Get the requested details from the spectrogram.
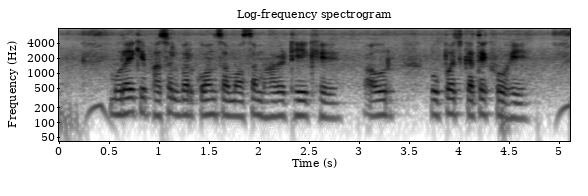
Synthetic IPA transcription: mʊɾəjkepʰəsəlpəɾkɔːnsɐmɔːsəmɦɐʋeʈʰiːkɦɛ | ɔːɾupət͡ʃkət̪ekɦoɦi

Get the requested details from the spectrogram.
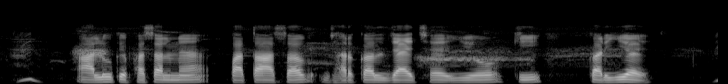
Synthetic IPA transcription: alukepʰəsəlmẽ | pət̪asəbd͡ʒʱəɾkəld͡ʒajt͡ʃʰɛjokikəɾije

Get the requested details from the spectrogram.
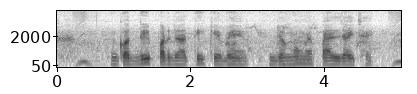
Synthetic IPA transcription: ɡəd̪ːipəɾd͡ʒaːt̪ikebʱẽːɾd͡ʒəmːumẽpɛːld͡ʒaːit͡ʃʰɛ̰

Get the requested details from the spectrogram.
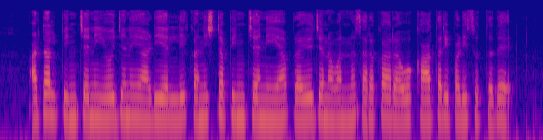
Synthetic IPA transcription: ɐ̰ʈɐlpiɲt͡ʃɐnijɔːd͡ʒɐnɛjɐːɽijɐlːikɐniʂʈʰɐpiɲt͡ʃɐnijɐpɾɐjɔːd͡ʒɐnɐʋɐnːusɐɾkaːɾɐʋukaːt̪ɐɾipɐɽisut̪ːɐd̪e̞

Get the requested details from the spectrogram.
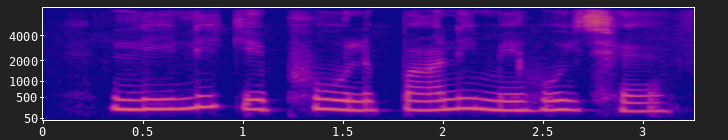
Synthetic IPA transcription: liːlikepʰuːlpaːnimẽɦuit͡ʃʰɛ

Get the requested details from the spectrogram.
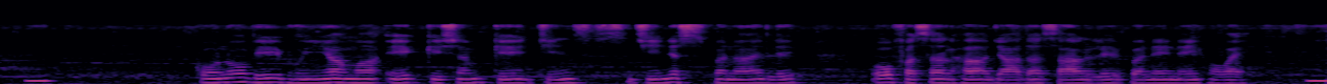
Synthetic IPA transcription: koːnõbʱibʱujãmãʔeːkːɪsəmke | d͡ʒiːnəsbənaːele | oːfʰəsəlɦazjaːd̪asaːlːebənenɐɦĩɦoːe

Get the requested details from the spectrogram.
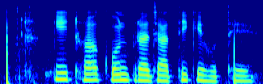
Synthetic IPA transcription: kiʈʰəkoːnpɾad͡ʒaːt̪ikeɦoːt̪eː

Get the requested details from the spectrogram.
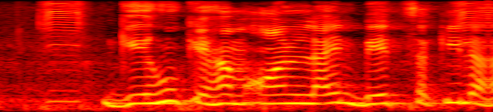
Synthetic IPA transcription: ɡeɦũkeɦəmɔːnlainbet̪səkila

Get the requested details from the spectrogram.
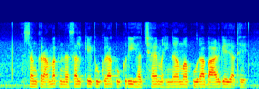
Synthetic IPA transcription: sə̃ŋkɾaːməknəsəlkekʊkɾakʊkɾiɦətːʃʰaeməɦiːnamãpuːɾabaːɽɡed͡ʒaːt̪ʰeː

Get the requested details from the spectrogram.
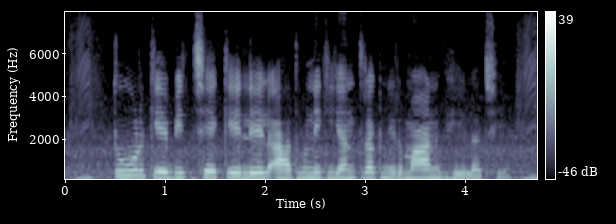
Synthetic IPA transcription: t̪uɾkebitːt͡ʃʰekelela̰d̪ʱunikjənt̪ɾəkniɾmanbʱelt͡ʃʰɛ

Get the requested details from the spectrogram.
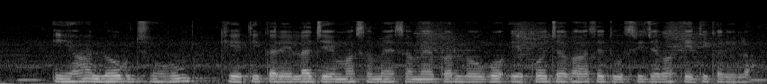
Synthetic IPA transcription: ɪɦãloːɡd͡ʒʱuːm | kʰeːt̪ikɐɾeːlad͡ʒeːmasɐməjsɐməjpɐɾloːɡõʔeːkod͡ʒɐɡaɦsed̪uːsɾid͡ʒɐɡakʰeːt̪ikɐɾeːlaː

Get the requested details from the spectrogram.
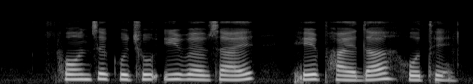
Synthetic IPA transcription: pʰoːnsekʊt͡ʃʰuʔiʋebsaːe | hepʰaːjd̪ahoːt̪eː

